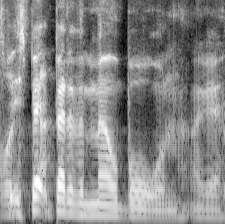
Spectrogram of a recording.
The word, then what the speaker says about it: Melbourne: was like, okay, Brisbane, How do you say Melbourne, the city down south that begins with an M? Melbourne. I was saying Melbourne, and they were like Yeah, Melbourne, close enough.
